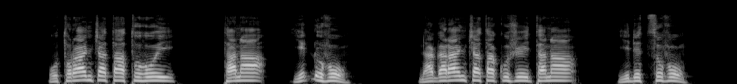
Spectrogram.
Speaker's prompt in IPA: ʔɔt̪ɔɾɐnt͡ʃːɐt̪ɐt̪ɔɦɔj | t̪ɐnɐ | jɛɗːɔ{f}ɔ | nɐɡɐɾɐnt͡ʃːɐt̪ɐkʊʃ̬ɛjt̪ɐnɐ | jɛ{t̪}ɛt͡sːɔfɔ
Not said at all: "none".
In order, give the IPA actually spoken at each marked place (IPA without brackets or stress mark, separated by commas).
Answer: f, d̪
